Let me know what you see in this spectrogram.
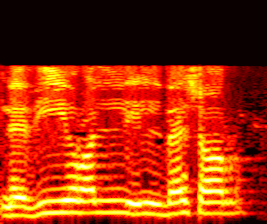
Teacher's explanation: ما فيهوش زمن، ما فيهوش غنة، إدغام كامل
